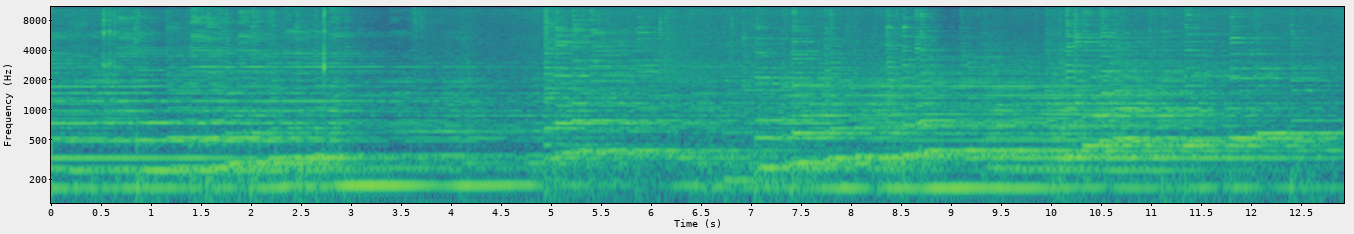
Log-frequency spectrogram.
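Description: Live music from an electric bass and an acoustic guitar, the bass holding long low notes under the guitar.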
